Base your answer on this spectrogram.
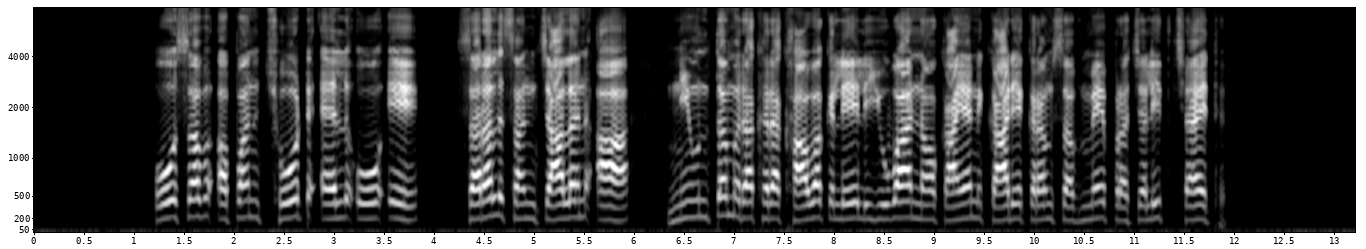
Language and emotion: Maithili, neutral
